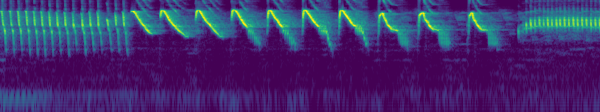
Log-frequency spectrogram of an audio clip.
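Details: Canary singing: a fast high trill opens, then about ten clear falling whistled sweeps repeated roughly every third of a second, ending in a dense buzzy rapid trill.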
